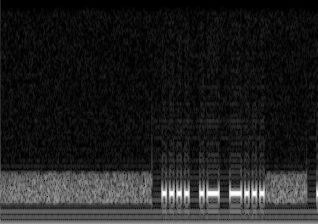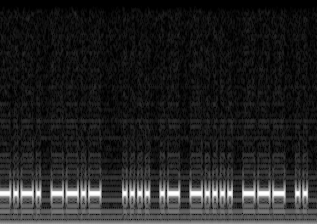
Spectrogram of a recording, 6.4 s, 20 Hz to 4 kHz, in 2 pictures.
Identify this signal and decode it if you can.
Morse code, heard as a keyed tone, about 31 wpm, 560 Hz. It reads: HAB CQ HA6OI
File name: CW / ha6oi 2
